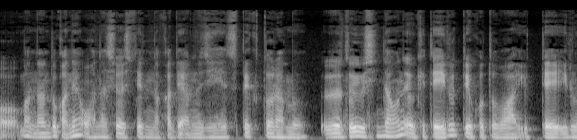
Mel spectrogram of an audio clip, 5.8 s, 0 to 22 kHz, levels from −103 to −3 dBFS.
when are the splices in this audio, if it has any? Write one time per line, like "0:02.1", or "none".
0:03.1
